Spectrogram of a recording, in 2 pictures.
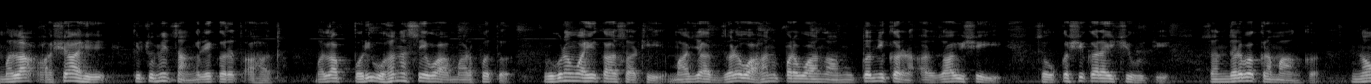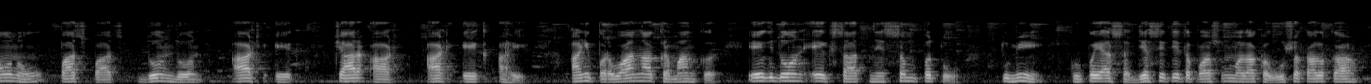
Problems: constant background noise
